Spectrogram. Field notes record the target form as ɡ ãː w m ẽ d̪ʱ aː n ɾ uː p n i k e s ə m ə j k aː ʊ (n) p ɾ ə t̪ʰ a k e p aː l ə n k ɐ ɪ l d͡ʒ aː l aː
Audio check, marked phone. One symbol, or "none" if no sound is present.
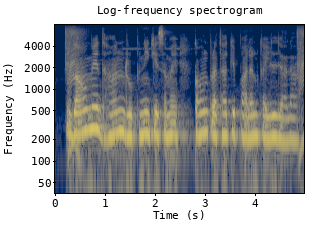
n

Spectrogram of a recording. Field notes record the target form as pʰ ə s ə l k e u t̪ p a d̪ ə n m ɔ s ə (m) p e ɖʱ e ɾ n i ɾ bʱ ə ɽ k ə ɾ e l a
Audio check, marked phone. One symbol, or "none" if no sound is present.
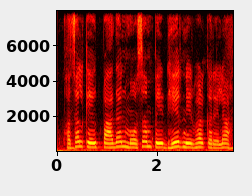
m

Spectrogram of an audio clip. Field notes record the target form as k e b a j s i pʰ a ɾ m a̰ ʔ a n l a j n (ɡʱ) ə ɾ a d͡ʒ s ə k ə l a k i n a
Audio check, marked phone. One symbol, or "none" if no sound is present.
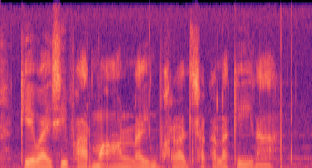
bʱ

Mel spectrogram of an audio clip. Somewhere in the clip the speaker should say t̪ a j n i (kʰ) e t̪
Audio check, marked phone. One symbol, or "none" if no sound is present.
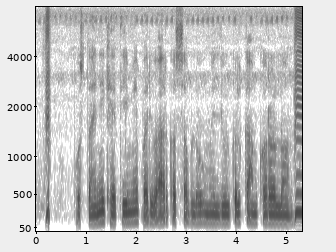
kʰ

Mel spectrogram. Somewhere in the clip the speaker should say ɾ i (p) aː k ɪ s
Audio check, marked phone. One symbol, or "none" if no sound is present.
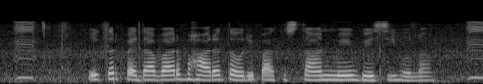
p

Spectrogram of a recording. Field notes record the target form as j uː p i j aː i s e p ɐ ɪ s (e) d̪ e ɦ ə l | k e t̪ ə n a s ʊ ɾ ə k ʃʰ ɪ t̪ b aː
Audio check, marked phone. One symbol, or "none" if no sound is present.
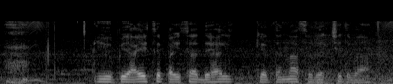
a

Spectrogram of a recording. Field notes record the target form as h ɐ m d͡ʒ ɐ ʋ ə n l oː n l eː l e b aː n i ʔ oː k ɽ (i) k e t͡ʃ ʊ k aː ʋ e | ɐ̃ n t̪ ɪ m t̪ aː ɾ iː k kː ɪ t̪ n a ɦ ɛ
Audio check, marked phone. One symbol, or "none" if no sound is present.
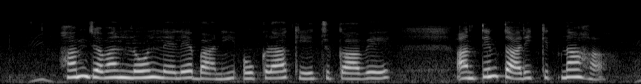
a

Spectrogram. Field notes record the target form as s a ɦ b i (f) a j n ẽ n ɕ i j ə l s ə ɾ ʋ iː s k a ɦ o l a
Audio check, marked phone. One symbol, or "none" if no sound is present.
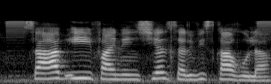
f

